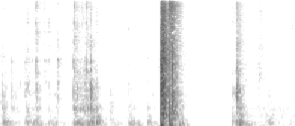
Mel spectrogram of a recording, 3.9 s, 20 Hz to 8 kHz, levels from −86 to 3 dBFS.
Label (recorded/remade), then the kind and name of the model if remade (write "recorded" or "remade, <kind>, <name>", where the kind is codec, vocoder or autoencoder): recorded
